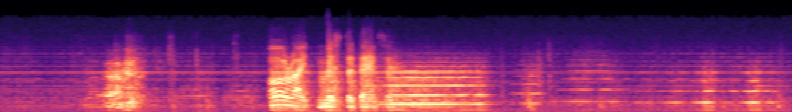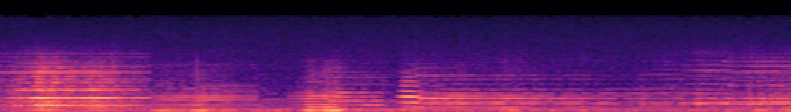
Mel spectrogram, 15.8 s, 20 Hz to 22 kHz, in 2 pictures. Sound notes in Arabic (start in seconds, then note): 0.8 يانسي يتأوه; 9.9 موسيقى مشوقة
